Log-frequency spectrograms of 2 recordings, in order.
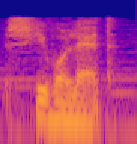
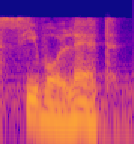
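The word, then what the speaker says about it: שיבולת: Si decía el hombre: no, no lo soy, ellos le pedían que pronunciara la palabra Shibolet. Si era de Efraín, diría Sibolet, porque a la gente de Efraín le cuesta pronunciar bien esa palabra.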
